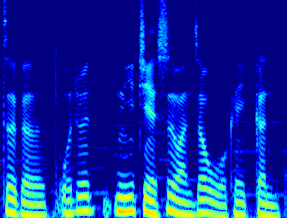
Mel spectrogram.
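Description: Halting Taiwanese Mandarin man over faint music. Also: medium pitch, warm tone. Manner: halting, self-correcting, frequent humming backchannels. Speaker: guest counseling psychologist. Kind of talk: casual conversational interview.

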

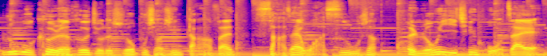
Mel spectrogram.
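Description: A man voicing a sensible, food-loving pig detective in a children's radio drama, with a measured manner. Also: fairly low pitch, big pitch swings, over music. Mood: observant, concerned.

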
